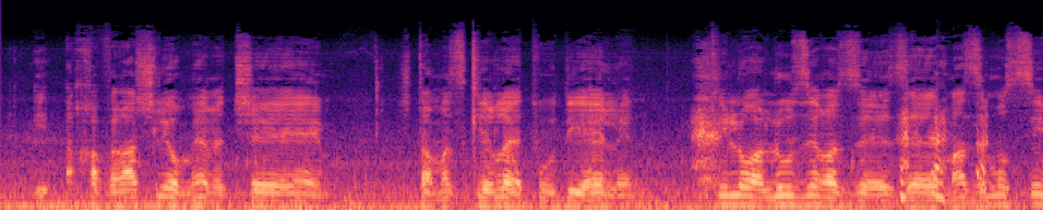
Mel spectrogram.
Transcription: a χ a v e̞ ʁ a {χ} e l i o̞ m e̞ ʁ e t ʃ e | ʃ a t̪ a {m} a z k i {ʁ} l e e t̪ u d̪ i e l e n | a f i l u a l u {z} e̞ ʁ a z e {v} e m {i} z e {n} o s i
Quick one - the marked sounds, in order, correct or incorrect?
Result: incorrect: ʃ, correct, correct, correct, incorrect: z, incorrect: a, incorrect: m

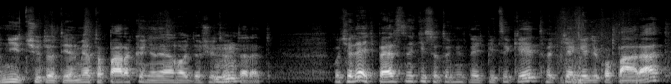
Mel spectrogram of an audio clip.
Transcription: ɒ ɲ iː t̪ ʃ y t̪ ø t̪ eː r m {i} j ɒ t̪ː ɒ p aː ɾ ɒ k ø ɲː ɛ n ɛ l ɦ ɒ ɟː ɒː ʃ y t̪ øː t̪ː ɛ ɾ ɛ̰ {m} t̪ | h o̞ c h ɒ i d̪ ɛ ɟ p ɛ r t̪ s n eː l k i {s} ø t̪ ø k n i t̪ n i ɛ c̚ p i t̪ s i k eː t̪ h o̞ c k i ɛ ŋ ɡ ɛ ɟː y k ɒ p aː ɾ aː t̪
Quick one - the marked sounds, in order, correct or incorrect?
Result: correct, incorrect: none, correct

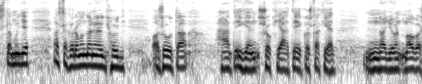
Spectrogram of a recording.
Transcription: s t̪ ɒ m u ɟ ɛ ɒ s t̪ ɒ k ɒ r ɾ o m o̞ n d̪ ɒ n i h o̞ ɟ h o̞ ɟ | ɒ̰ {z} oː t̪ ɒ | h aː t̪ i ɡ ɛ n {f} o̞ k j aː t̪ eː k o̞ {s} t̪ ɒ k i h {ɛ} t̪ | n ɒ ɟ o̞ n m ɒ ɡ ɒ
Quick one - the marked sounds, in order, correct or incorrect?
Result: correct, incorrect: ʃ, incorrect: ʃ, incorrect: a

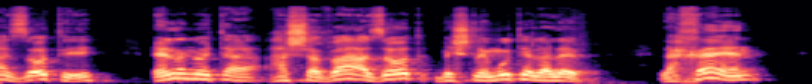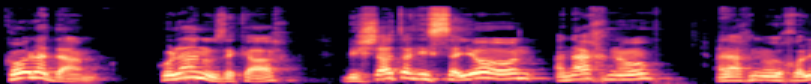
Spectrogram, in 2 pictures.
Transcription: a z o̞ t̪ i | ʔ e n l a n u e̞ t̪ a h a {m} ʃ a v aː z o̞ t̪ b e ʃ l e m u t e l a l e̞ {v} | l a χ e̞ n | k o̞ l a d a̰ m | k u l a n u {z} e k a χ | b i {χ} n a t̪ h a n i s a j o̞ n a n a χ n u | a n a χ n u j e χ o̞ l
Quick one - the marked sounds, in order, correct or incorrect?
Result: incorrect: none, correct, correct, incorrect: ʃ

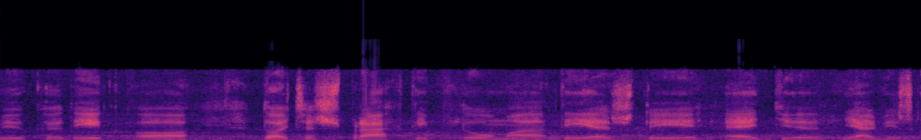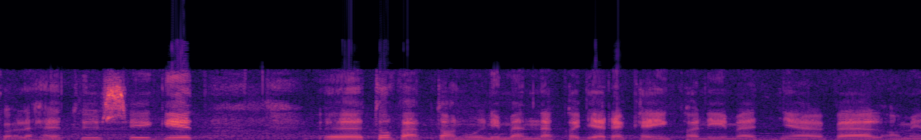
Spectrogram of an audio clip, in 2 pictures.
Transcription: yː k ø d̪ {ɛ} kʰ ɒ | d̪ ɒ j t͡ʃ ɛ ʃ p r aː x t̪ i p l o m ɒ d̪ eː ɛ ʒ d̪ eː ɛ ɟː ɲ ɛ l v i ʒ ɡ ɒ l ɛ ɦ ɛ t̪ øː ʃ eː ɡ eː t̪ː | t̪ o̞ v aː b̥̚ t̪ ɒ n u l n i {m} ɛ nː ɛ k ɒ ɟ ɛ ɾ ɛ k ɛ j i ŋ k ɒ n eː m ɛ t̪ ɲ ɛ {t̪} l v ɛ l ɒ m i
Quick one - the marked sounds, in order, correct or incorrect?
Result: incorrect: i, correct, incorrect: none

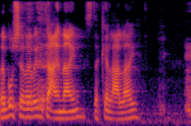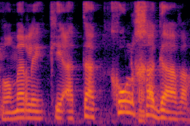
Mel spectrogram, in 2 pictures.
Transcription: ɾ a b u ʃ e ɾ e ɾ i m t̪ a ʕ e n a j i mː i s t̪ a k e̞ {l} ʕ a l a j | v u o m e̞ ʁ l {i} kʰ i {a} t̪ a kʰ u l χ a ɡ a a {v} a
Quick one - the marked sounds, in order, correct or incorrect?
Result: correct, correct, correct, correct

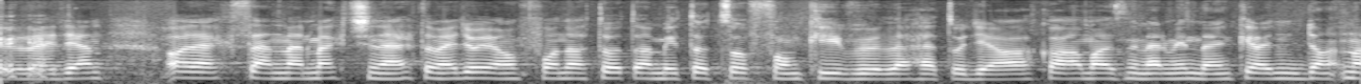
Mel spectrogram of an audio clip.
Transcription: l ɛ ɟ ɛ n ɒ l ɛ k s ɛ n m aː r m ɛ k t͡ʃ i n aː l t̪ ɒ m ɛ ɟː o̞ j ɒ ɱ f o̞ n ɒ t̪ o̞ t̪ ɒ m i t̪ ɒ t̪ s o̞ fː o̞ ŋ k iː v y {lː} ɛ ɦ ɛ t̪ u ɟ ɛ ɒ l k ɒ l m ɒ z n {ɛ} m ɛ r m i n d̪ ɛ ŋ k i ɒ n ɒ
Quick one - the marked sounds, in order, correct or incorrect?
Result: correct, incorrect: i

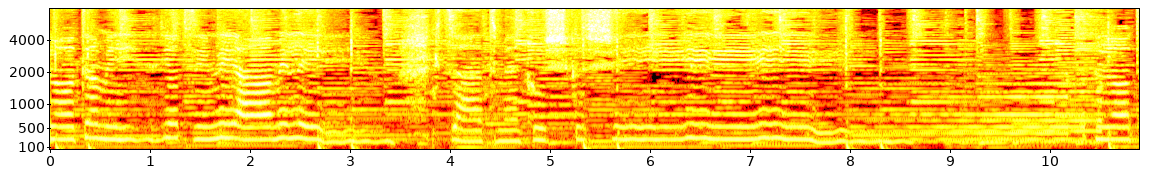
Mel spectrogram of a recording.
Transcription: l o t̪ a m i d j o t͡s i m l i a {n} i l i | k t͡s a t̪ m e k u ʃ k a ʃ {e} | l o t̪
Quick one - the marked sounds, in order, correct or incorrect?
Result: incorrect: m, incorrect: i

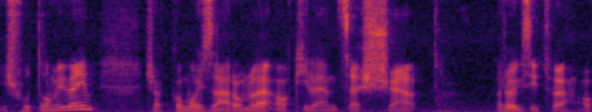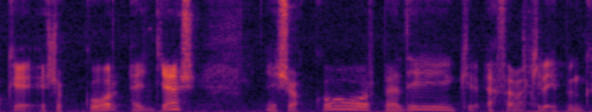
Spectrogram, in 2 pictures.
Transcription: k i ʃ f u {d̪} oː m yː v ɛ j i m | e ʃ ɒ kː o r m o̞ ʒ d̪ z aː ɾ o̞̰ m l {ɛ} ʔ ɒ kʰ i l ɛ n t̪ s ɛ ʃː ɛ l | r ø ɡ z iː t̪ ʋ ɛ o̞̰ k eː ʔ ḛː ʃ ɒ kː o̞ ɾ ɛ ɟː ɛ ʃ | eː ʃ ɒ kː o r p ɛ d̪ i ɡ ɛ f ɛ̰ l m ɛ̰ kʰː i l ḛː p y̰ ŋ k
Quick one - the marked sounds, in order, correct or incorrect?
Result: incorrect: t̪, correct

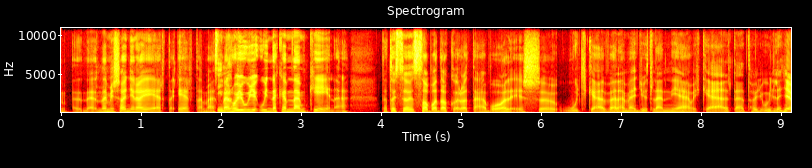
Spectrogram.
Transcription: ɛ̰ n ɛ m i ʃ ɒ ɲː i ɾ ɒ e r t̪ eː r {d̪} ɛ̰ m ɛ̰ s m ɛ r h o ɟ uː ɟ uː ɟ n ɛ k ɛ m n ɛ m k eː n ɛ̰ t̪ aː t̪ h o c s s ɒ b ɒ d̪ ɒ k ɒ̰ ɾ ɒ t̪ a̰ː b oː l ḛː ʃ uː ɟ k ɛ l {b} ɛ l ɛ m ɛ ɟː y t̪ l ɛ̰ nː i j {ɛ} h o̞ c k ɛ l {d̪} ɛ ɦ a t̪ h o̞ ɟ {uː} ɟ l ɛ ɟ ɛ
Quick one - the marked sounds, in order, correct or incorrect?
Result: incorrect: t̪, incorrect: v, correct, incorrect: t̪, correct

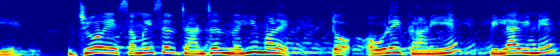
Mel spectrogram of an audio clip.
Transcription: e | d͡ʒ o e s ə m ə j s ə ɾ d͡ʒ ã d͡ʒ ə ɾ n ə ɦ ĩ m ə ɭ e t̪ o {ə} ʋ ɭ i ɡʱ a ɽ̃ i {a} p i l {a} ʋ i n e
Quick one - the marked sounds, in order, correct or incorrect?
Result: correct, incorrect: e, correct

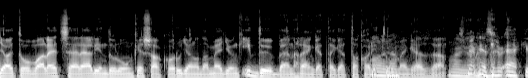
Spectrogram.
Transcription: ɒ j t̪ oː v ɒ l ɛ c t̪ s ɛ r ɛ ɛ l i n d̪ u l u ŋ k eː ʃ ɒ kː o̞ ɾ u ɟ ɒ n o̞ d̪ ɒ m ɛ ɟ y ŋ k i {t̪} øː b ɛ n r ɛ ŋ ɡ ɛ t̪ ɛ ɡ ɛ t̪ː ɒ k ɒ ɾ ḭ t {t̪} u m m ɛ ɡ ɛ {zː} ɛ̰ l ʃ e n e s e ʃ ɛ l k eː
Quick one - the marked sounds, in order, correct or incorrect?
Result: incorrect: d̪, correct, correct

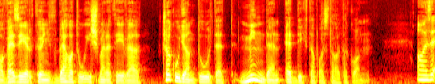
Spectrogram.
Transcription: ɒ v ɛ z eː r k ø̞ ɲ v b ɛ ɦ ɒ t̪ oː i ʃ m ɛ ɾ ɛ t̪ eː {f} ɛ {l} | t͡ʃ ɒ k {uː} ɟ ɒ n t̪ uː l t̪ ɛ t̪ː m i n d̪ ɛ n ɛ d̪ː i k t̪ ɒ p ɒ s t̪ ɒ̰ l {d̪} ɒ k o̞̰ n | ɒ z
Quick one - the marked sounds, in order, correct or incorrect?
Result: incorrect: v, correct, incorrect: u, incorrect: t̪

